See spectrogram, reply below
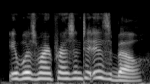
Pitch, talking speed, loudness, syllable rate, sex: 245 Hz, 240 wpm, -16 LUFS, 6.8 syllables/s, female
